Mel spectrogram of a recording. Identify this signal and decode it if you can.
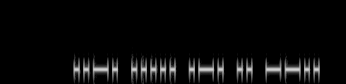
Morse code, heard as a keyed tone, about 25 wpm, 700 Hz. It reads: F5RIZ
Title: DXCC-100 Call Signs - 5 Characters - Repeated 3x - 25wpm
